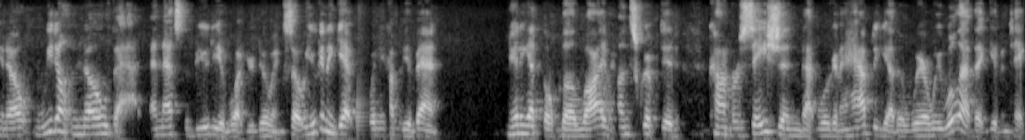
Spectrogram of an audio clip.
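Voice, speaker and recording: Someone with a New York accent talks at a very fast pace. The pitch varies in an ordinary way. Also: man. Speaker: online business workshop host. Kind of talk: live webinar promo chat. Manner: animated.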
